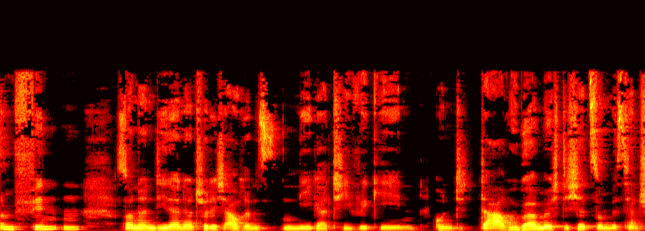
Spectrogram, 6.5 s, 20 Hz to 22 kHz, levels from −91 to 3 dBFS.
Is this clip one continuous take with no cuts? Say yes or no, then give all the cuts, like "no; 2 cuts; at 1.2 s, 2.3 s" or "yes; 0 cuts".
no; 1 cut; at 4.3 s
